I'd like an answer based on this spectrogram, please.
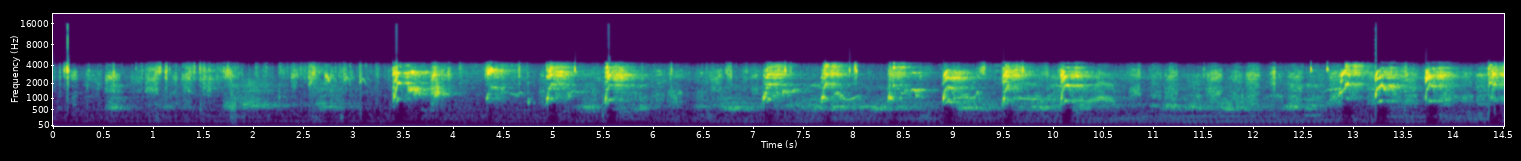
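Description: Dog yipping and barking in many short, quick calls, some with a whining rise and fall in pitch.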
